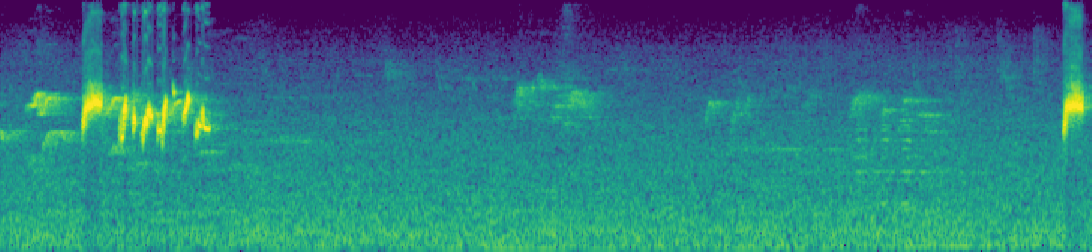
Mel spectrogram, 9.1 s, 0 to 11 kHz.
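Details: Red-whiskered bulbul morning song in the 10–13-note wild old-bird style, used to stimulate young birds and train them to learn wild voices: one short, bright warbled phrase early on, then faint distant notes over quiet background hiss and a final brief note.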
